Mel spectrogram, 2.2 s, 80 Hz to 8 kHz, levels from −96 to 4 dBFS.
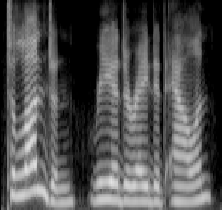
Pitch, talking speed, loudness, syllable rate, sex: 240 Hz, 110 wpm, -17 LUFS, 4.6 syllables/s, female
